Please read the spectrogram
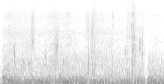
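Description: Faint footsteps of a person walking, a few soft, irregular steps over a low background rumble.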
